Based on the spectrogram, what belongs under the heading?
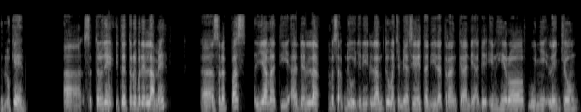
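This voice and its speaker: A man teaching Quran recitation. He explains each point calmly and sings the verses in a drawn-out chant for students to copy. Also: fairly high pitch, slight background noise. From Malaysia. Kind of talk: slow patient recitation lesson. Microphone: online class microphone.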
